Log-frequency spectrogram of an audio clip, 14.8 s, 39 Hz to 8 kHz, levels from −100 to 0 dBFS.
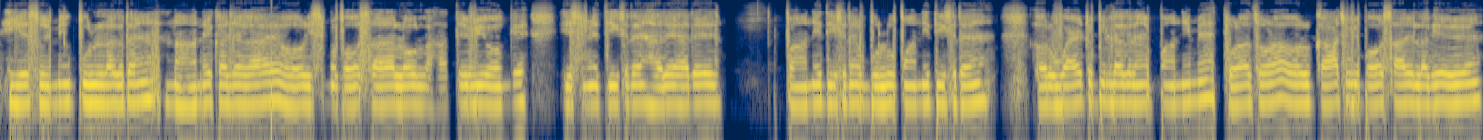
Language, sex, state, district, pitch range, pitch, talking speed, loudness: Hindi, male, Bihar, Jamui, 155-165 Hz, 160 Hz, 190 wpm, -12 LUFS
